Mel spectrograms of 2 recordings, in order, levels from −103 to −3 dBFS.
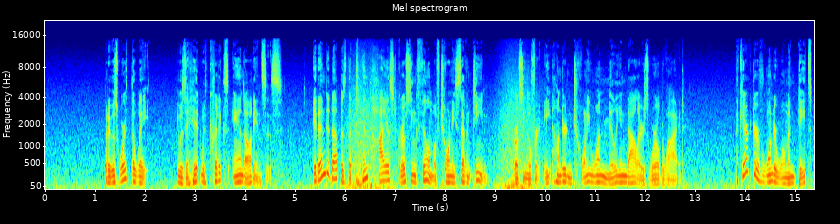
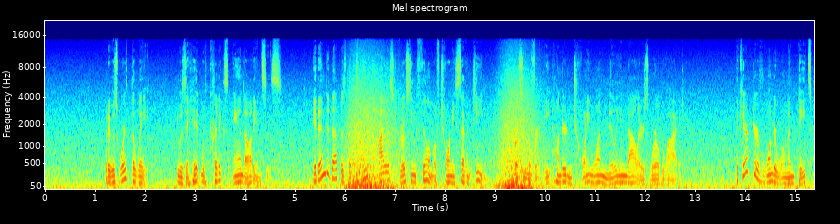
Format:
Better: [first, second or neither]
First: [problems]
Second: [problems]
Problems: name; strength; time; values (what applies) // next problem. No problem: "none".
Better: first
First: wind noise on the microphone; occasional gusts; 20 dB below the speech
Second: wind noise on the microphone; heavy; 6 dB below the speech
